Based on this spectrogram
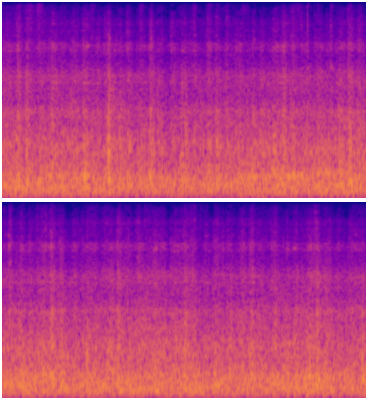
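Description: Steady loud mechanical clatter with uneven rattling clicks throughout; a noisy running escalator, cause not evident.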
